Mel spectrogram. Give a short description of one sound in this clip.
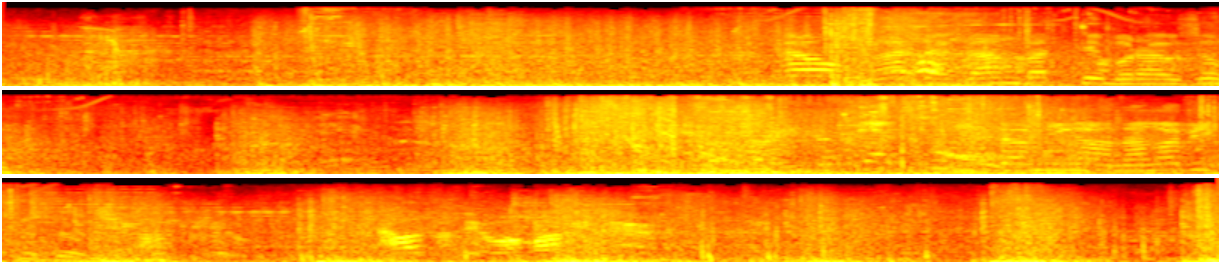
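A rifle fires repeated shots.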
